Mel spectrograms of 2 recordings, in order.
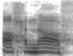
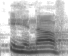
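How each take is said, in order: First: احناف opening on a short "a": ah-naaf; careful "ah-" start on احناف; correct pronunciation. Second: احناف opening on "i": ih-naaf; common mispronunciation. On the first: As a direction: say احناف as "ahnaaf", zabar on the alif. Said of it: "جبکہ درست احناف نہیں ہے". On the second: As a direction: say احناف as "ihnaaf", zer under the alif. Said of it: "الف کے نیچے زیر پڑھتے ہیں". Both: Shown as a demonstration.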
